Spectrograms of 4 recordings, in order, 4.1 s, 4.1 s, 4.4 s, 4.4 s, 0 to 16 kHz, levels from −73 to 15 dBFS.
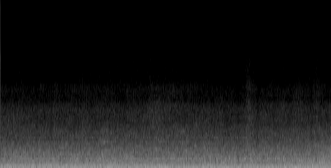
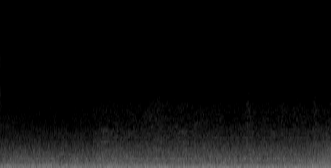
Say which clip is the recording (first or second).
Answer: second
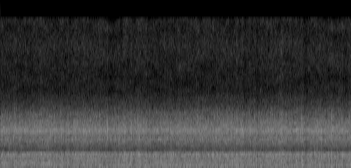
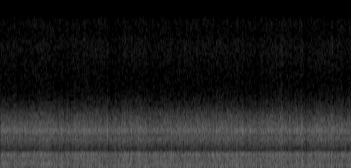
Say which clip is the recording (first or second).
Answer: second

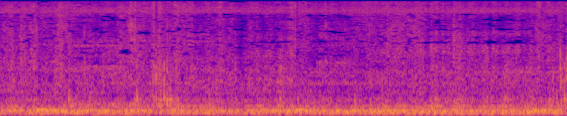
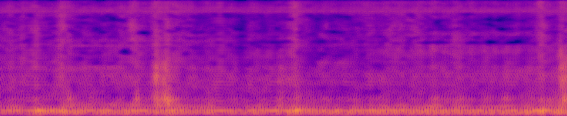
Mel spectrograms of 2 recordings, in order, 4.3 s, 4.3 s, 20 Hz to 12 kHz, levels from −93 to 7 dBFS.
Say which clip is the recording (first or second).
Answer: first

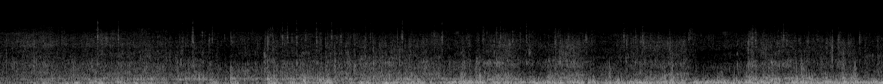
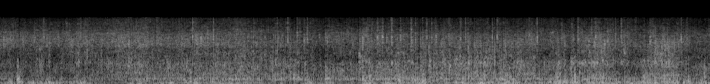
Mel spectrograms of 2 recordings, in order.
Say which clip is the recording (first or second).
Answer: first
